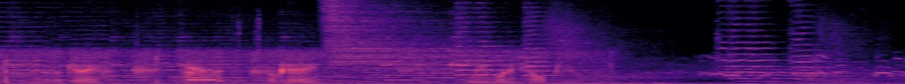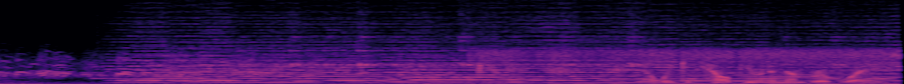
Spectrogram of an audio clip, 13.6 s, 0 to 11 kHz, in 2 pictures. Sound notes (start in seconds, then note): 5.4 geese squawking; 7.5 dramatic music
